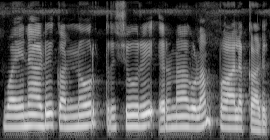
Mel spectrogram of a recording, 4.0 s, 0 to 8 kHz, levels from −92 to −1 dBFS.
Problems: constant background noise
